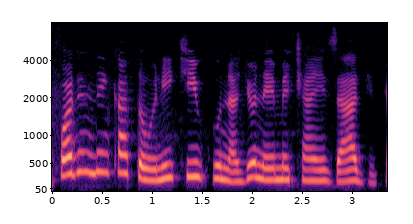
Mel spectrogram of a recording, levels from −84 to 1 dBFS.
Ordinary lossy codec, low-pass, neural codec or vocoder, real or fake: none; none; codec, 16 kHz, 2 kbps, X-Codec, WavLM features, trained on Multilingual LibriSpeech; fake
